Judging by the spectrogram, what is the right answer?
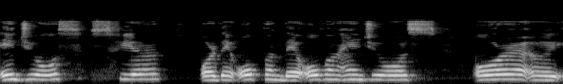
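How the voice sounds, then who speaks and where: Speaking with a non-native accent, a woman keeps a monotone, flat intonation. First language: not English. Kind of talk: podcast interview. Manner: halting.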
